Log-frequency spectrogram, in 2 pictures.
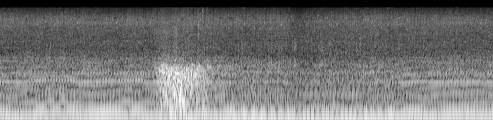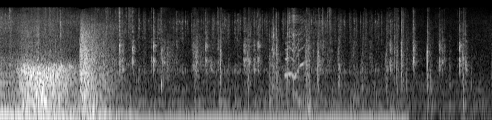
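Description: A vehicle engine drones steadily, then cuts out.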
